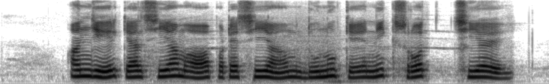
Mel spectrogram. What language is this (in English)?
Maithili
